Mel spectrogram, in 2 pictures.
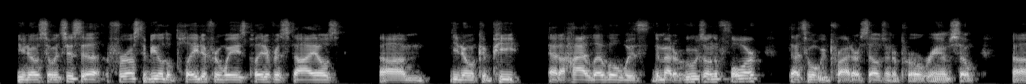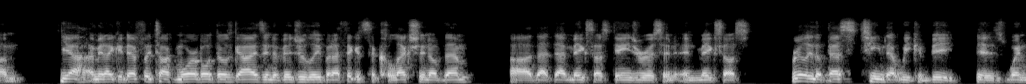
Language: English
